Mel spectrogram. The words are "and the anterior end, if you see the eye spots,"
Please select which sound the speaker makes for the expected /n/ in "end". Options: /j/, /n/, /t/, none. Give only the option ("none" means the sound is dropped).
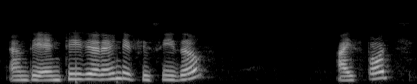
/n/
